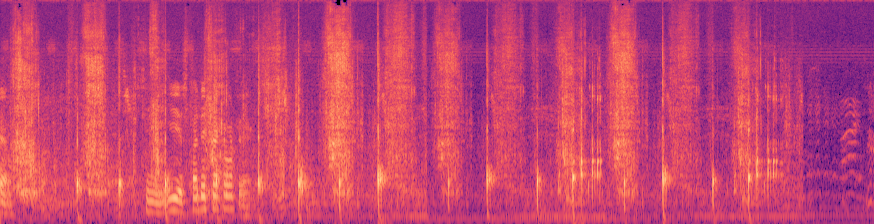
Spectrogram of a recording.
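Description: Milk squirts into a metal pail in quick spurts.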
